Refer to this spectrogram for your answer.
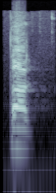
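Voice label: "bak", Cantonese, high level tone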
